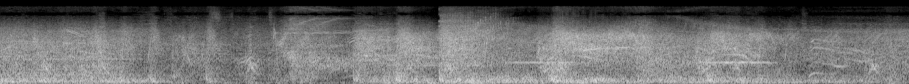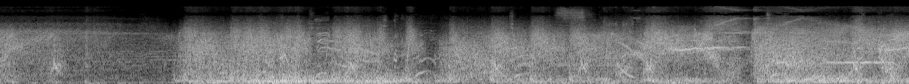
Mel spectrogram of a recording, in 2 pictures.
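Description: Punches and impacts thud and crash in rapid bursts.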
